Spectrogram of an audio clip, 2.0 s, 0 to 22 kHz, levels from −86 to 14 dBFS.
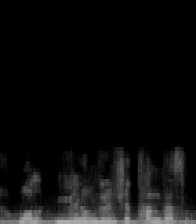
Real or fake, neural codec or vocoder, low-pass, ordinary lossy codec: fake; codec, 16 kHz, 4 kbps, X-Codec, WavLM features, trained on Multilingual LibriSpeech; none; none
